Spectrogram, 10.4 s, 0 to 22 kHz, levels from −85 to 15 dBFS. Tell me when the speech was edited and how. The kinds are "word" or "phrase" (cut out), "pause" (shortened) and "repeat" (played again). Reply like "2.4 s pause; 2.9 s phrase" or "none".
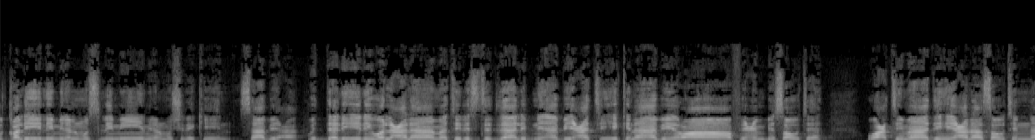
1.4 s word; 3.1 s word; 6.3 s word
